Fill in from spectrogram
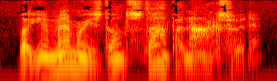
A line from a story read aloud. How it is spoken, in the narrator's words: he said softly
